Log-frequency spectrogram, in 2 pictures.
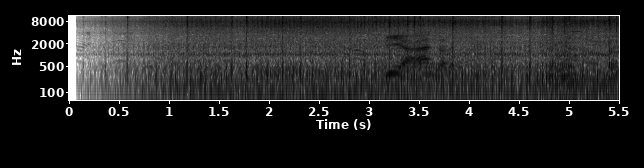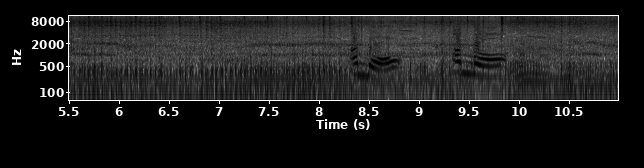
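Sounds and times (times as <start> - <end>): motorcycle engine running: 0.1 - 10.9.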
